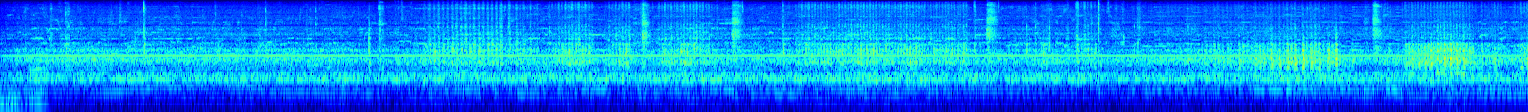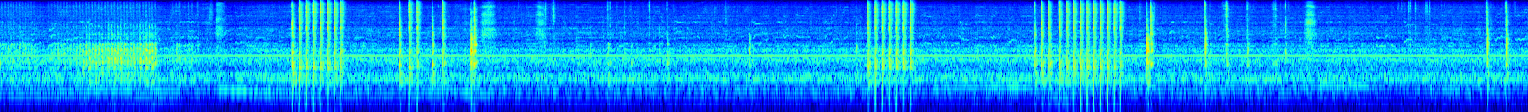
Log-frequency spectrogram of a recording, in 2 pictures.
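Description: Wood chisel paring and scraping cherry at a joint: short, irregular cutting strokes, with three louder bursts of scraping in the second half.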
